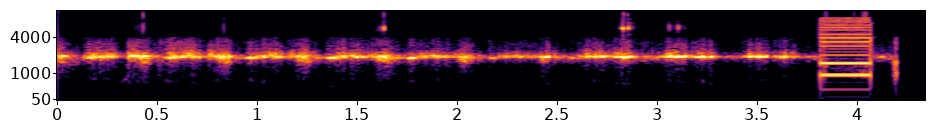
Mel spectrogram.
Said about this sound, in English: Someone is giving us a bird sound. Yeah, whose bird that is that? That was very pretty. That was very pretty.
